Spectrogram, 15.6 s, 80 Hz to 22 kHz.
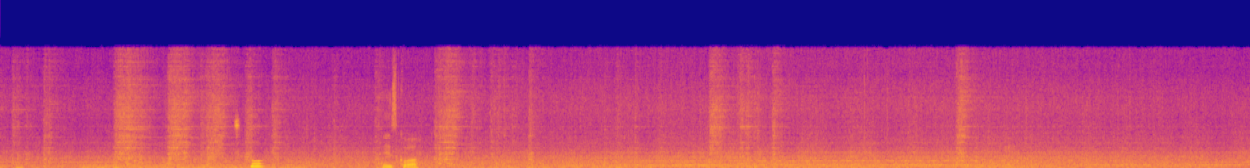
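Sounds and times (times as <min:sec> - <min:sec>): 
train passing on railroad track next to a library: 0:00.0 - 0:15.6
speech: 0:03.1 - 0:03.5, 0:04.8 - 0:05.4.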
